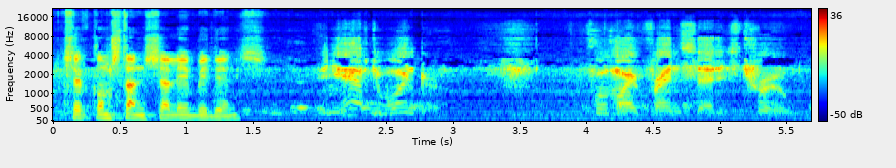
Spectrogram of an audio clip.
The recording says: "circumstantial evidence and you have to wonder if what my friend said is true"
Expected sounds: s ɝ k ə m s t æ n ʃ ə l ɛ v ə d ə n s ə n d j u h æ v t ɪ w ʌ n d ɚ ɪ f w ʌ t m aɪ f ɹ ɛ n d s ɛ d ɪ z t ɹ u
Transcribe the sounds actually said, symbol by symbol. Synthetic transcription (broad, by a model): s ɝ k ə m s t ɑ n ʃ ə l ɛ b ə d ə n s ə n j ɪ h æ f t ɪ w ʌ n d ɚ f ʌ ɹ m aɪ f ɹ ɛ n d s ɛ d ɪ z t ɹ u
